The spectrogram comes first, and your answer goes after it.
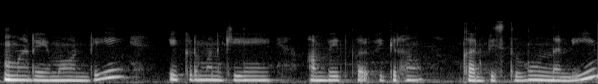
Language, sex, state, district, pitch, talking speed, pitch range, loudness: Telugu, female, Andhra Pradesh, Annamaya, 195 Hz, 80 wpm, 185-205 Hz, -20 LUFS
